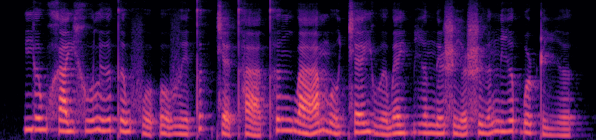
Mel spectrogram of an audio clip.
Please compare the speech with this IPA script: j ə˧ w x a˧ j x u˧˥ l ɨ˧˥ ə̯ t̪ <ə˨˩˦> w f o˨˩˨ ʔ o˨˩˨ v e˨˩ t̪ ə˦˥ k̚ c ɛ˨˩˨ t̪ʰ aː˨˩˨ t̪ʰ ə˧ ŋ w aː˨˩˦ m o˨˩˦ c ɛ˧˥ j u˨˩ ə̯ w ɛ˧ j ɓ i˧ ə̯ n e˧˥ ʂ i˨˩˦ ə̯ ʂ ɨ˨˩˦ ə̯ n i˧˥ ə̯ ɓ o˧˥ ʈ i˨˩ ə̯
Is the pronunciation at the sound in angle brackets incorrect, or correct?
incorrect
